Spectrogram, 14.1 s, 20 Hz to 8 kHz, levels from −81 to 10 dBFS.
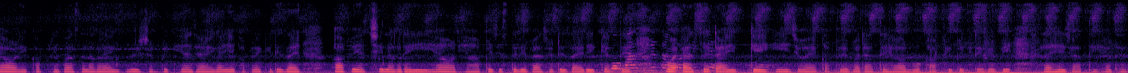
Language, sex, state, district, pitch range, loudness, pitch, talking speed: Magahi, female, Bihar, Gaya, 200-210 Hz, -31 LUFS, 205 Hz, 155 wpm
